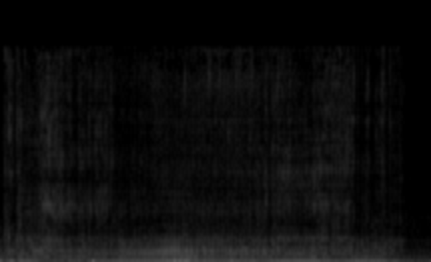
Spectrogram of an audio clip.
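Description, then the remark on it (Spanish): A steady insect buzz drones for a few seconds, rich and slightly rasping, with a brief swell in the middle, like a wasp hovering. No one speaks. “Pero además, zumbaré fuerte a los humanos para avisarles cuando anden demasiado cerca de mi panal.”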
